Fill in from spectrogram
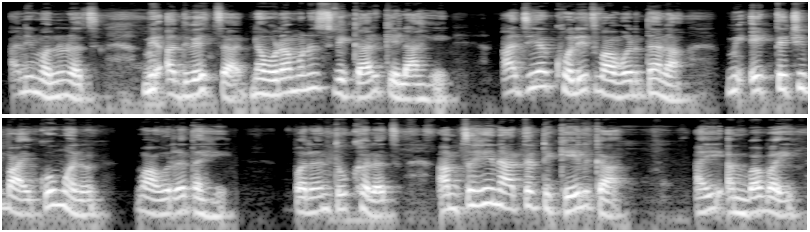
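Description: A woman's voice: medium pitch, animated, moderate pace, mellow, slightly rough. A woman reading the part of a worried young bride praying for her new marriage, in an earnest, prayerful tone. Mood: prayerful, hopeful.

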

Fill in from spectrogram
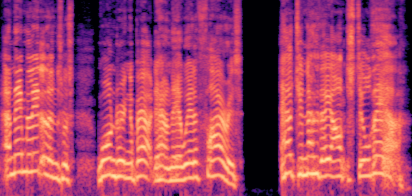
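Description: Storybook schoolboy outsider: very high pitch, whining indignation, swooping delivery. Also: male voice, expressive, slow pace, gravelly, fairly bright tone, no room sound, studio quality, heavily acted. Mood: frightened, gasping. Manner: shrill scolding tirade in ungrammatical speech.

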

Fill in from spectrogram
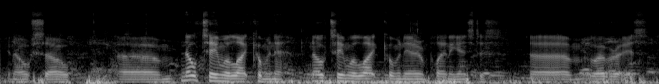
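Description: Middle-aged football coach, flat delivery. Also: male voice, medium pitch, normal speed. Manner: hesitant, many fillers and repeated words. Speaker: assistant football manager. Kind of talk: post-match interview. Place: outdoors at a football ground by terrace steps. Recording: loud outdoor noise, traffic.

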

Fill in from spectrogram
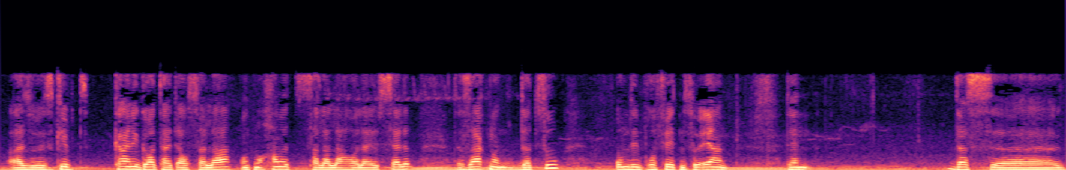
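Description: Recorded on a nearby camera mic, this slightly dull lo-fi outdoor clip features a young Russian man giving earnest spoken testimony on a lawn. He hesitates often and uses many filler sounds, his medium-pitched voice steady in tone and normal in speed, with background noise present.

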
